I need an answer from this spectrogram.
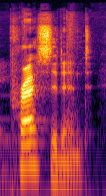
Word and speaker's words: precedent: That pronunciation sounds very much like president. It's a little different. The difference is S and that's it. President. Precedent.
